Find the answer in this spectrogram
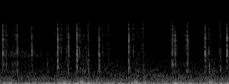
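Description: Computer keyboard keys clattering in quick, irregular taps.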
